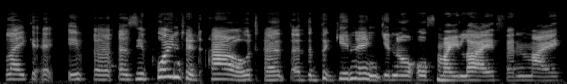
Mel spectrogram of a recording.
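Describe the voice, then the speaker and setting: A woman talks as an interview guest over a video call. She speaks slowly, in a bright, tense voice. She pauses often and fills the gaps with ums and uhs. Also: mid-range voice. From Russia. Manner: hesitant, many fillers, laughs lightly. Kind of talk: online interview.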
